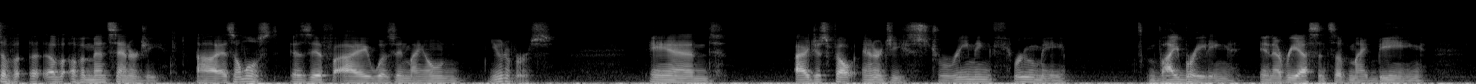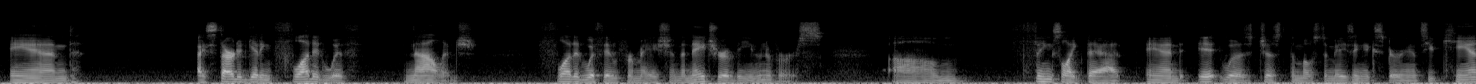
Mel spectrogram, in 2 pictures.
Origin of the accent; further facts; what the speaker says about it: Chicago, Illinois, United States; I'm from the Chicago area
